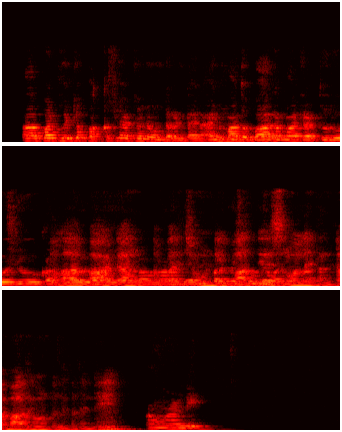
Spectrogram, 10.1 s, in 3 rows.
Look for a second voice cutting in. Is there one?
Yes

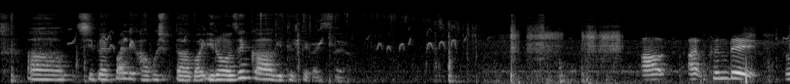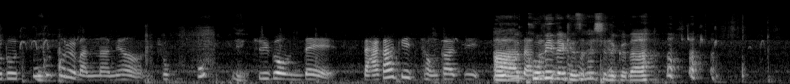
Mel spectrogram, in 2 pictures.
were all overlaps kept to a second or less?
No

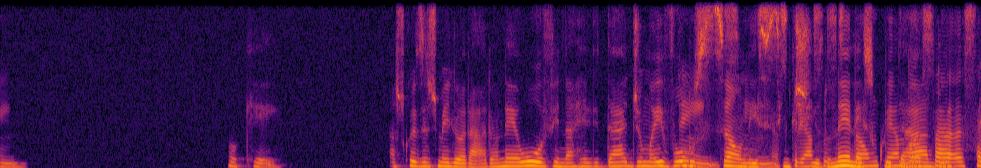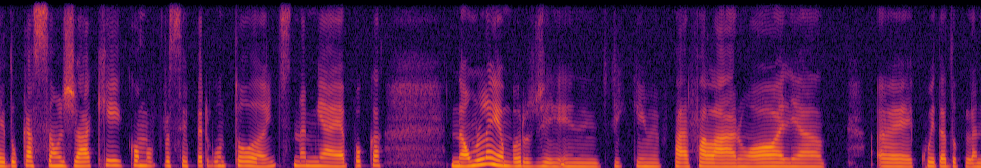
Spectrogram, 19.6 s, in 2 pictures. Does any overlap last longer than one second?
Yes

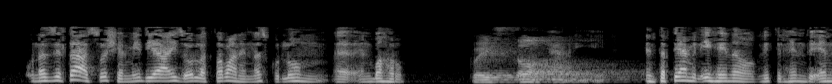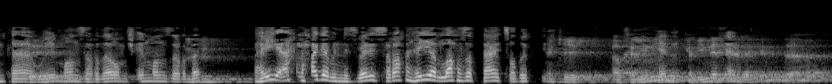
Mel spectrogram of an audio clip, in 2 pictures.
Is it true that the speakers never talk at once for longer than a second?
Yes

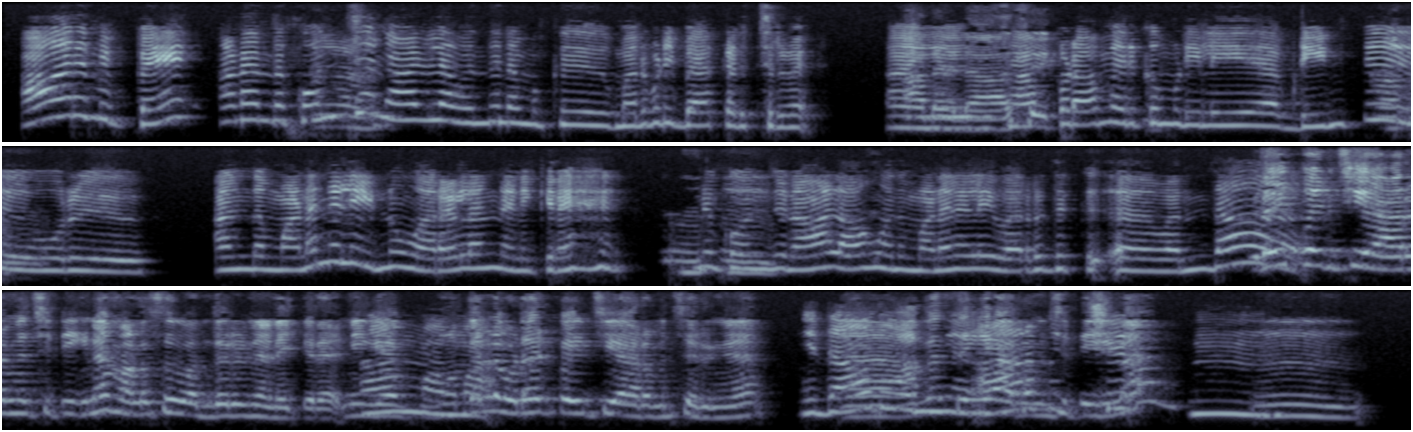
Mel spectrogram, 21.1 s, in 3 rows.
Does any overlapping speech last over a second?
Yes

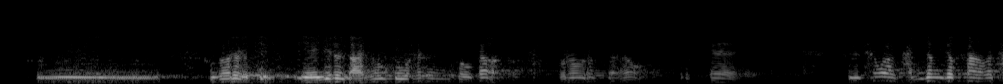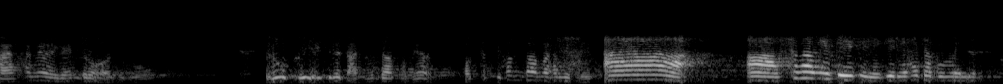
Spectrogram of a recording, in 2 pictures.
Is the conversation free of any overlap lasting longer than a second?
Yes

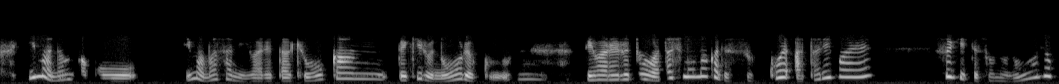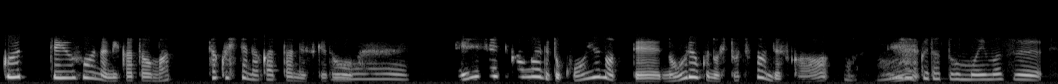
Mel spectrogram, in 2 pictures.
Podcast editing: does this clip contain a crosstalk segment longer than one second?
No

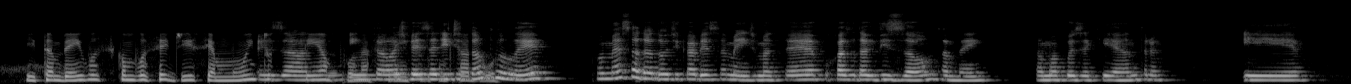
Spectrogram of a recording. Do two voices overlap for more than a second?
Yes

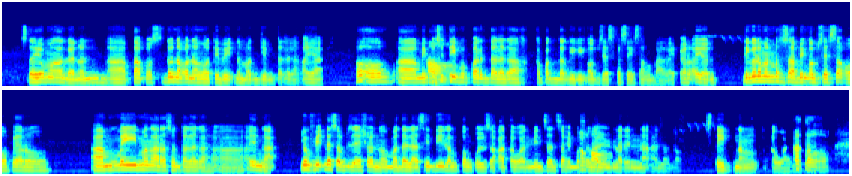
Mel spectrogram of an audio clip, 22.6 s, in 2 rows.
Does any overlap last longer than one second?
No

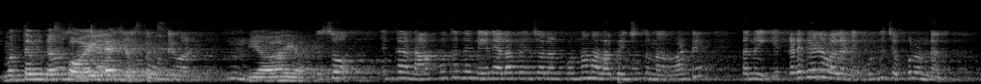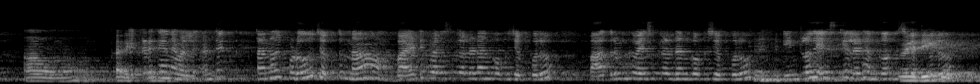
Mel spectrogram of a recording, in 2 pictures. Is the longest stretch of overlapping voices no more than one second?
No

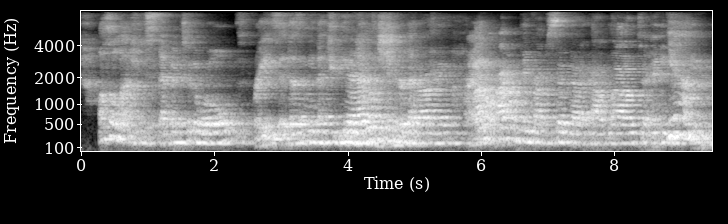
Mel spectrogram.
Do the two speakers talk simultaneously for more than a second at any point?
Yes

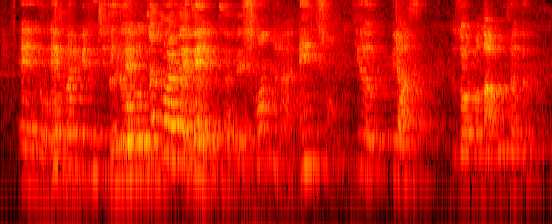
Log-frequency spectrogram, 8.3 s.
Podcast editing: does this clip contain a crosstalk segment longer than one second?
No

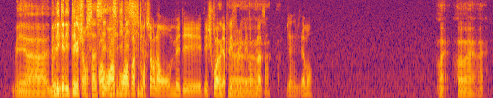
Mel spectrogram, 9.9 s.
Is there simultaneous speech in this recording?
Yes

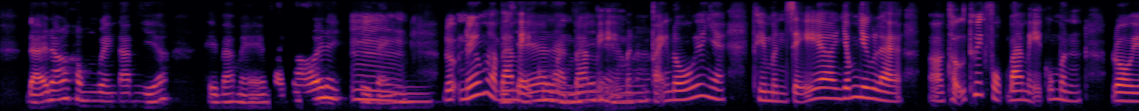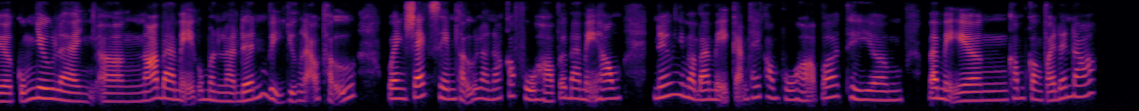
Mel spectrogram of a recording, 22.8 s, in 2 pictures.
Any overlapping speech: Yes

